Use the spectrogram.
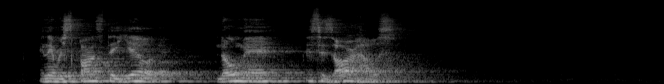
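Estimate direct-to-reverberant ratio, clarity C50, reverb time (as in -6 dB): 5.0 dB, 10.0 dB, 1.6 s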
